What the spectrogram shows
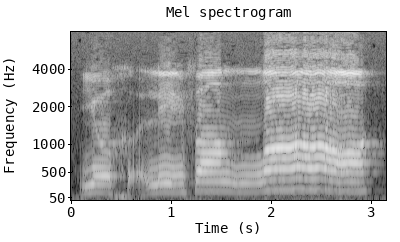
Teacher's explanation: Lafz jalalah ni dibaca tebal, dua harakat.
